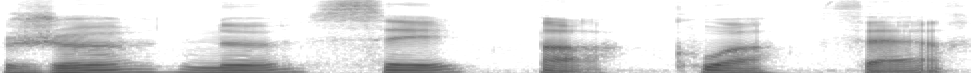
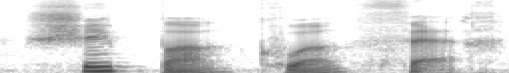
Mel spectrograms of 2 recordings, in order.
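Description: First: The negative ne is clearly pronounced. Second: The negative ne is left out. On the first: "instead of saying" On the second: "they say"

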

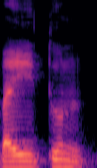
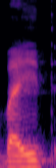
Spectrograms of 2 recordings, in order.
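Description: First: The word ends with a full -un syllable. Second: The word ends abruptly on the final t. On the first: This is the complete form used when learning. "పూర్తిగా ఉచ్చరించాలి" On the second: This is the everyday spoken form. "వాడుక భాషలో"

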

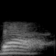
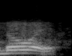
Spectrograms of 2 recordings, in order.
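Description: First: The vowel is a short 'uh' sound. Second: The vowel is a long 'oh' sound. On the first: The speaker calls it right. "es do y da" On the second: The speaker calls it wrong. "No se pronuncia do y doe"

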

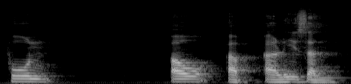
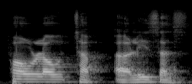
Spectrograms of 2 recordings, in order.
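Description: First: Each word is said separately and fully. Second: The words are said fast and run together. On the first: "Nguyên cái cụm từ là" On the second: "người ta đọc nhanh là"

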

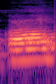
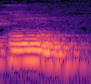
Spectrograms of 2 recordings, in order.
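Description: First: The vowel is an open 'au' sound. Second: The vowel is a closer 'o' sound. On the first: The speaker calls it right. "ਕੱਕੇ ਨੂੰ ਕਨੌੜਾ ਕੌ ਕੌ ਉਚਾਰਨ ਕਰਨਾ ਹੈ" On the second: The speaker calls it wrong. "ਕੋ ਬੋਲ ਦਿੰਦੀਆਂ ਨੇ"

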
